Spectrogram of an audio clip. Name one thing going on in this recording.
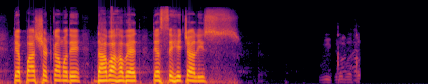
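A man commentates with animation through a microphone.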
